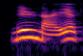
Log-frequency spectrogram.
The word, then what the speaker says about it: निर्णायक: निर्णायक। निर्णायक, यहाँ पे भी रेफ की मात्रा का प्रयोग हुआ है र को आधा पढ़ने के लिए।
